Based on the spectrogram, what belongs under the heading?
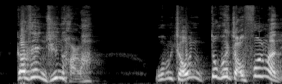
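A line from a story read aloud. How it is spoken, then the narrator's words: Excited loud yell. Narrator (Chinese): 很是激动啊，大 大声的吼他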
